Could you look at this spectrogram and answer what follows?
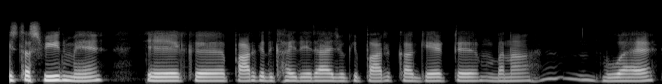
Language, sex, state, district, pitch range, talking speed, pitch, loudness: Hindi, male, Jharkhand, Deoghar, 165-190 Hz, 155 wpm, 170 Hz, -18 LUFS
